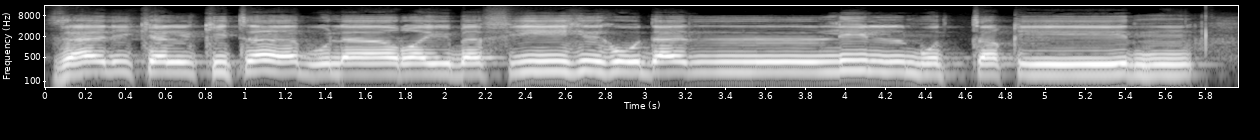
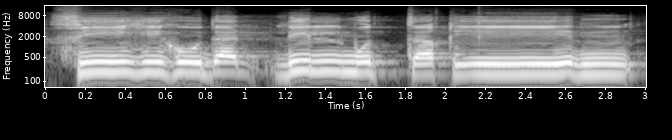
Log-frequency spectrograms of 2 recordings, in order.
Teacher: Then we have the tanween into the lam. Some of them would do idgham bi ghunna.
